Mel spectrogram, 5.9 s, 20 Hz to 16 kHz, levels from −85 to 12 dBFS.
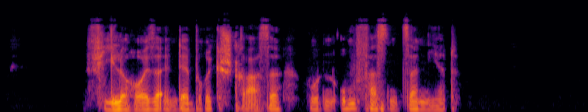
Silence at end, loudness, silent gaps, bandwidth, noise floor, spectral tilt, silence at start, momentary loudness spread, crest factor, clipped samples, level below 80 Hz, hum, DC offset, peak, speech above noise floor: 1.35 s; -20 LUFS; none; 9.4 kHz; -81 dBFS; -4.5 dB/octave; 0.85 s; 13 LU; 20 dB; under 0.1%; -36 dBFS; none; under 0.1%; 0 dBFS; 62 dB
